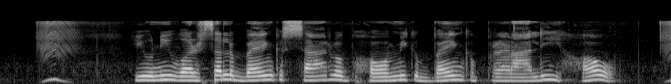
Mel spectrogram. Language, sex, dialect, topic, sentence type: Bhojpuri, female, Western, banking, statement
